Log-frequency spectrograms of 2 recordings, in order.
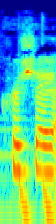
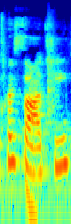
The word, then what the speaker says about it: Khrisace: It does not look like crochet. I get Crisace because they said it looked like it's spelled like Versace. I get Crisace and I get all type of things where I'm like, did you even try? Did you try? But my name is Crochet.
